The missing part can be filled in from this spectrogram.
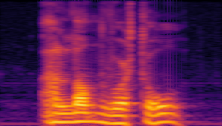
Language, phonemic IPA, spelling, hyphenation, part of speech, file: Dutch, /ˈaː.lɑntˌʋɔr.təl/, alantwortel, alant‧wor‧tel, noun, Nl-alantwortel.ogg
- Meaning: alternative form of alantswortel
